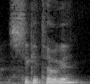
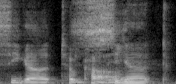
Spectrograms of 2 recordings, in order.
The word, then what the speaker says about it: Sigatoka: Cigatoga? Yeah, I think you guys are pronouncing it Cigatoga? wrong. I think it's Cigatoga. Sigatoga. Sigatoga. No, it's Sigatoka.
